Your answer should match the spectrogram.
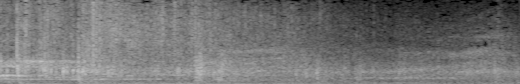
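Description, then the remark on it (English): A massive explosion booms loud, its deep rumbling roar sustained and slowly fading over a few seconds, with no voices present. “Using his powerful legs, Tāne thrust his father up into the heavens, causing an almighty explosion that resounded across the cosmos.”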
